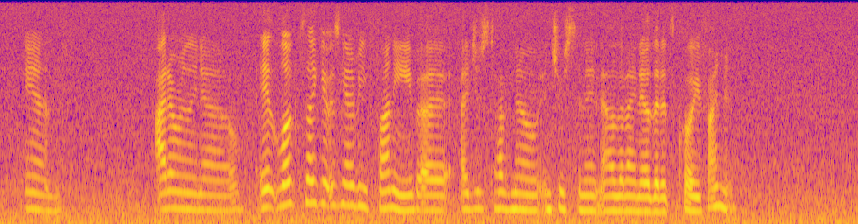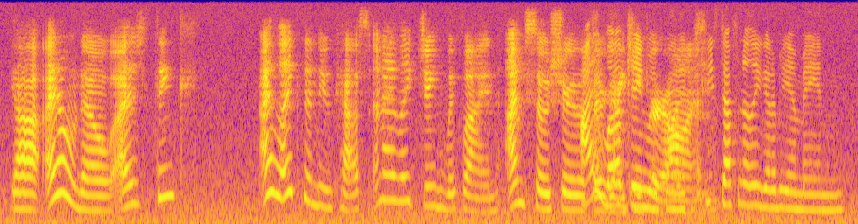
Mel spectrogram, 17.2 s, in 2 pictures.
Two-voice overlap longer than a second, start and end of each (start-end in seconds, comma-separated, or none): 14.4-15.7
